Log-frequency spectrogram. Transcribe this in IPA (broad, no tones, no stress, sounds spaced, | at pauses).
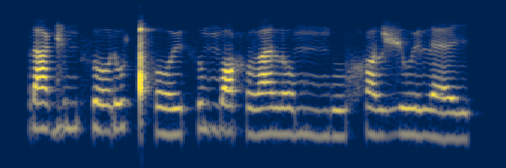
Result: ɾ a ɡ i m θ o ɾ u ǃʰ o y̯ θ u m ɒ x β a l o mː u x ɒ l ʒ u y̯ l ɛ i̯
